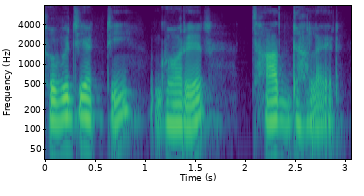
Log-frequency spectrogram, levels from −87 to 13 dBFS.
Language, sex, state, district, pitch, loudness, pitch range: Bengali, male, West Bengal, Darjeeling, 135 Hz, -21 LUFS, 130-150 Hz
